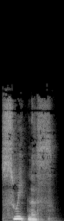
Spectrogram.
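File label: "sweetness", British English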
